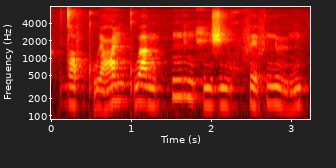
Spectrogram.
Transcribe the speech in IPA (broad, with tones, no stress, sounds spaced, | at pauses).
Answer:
dˤ ɵ˧˩˧ f kʷʼ e˨˩ ʕ iː˦˨ kʷʼ a˦˨ ŋ | ŋ i˦˨ ŋ h i˨˩ ʒ iː˧˩˧ xʷ f e˧˩˧ f n ʉː˧˩˧ ŋ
